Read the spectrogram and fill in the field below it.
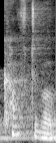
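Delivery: "Comfortable" as KUMF-ter-bul, three beats; comfortable three syllables. Shown as a demonstration. Teacher shows how to say "Comfortable". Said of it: "Perfect way".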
